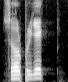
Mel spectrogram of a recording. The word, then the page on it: sour priyek: mpur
